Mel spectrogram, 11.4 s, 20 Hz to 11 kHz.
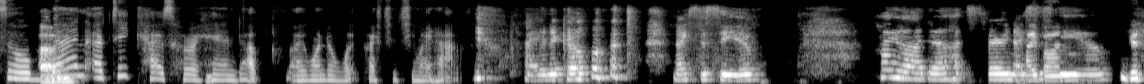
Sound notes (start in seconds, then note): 5.2 laughs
